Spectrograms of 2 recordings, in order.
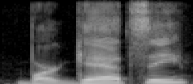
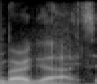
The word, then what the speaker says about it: Bargatze: I'm just saying that back in the day, it could have been Bargatze. It's Gatsy. Look, it's Gatze. I get that. Gat, not Go.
